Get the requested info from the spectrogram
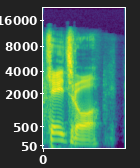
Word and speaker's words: Keijiro: Like, uh, you, you got the names better, but Keichiro Korenaga. Ah, Keijiro.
